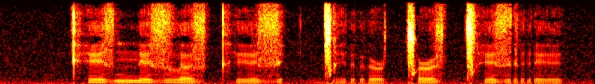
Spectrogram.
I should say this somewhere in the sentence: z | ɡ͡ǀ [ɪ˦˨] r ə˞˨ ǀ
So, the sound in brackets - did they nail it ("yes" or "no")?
yes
